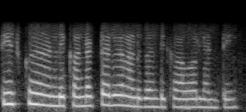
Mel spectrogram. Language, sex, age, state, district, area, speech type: Telugu, female, 18-30, Telangana, Nalgonda, urban, conversation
